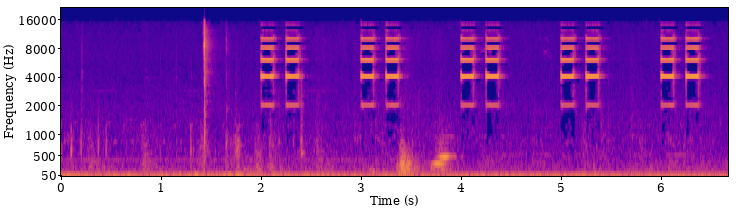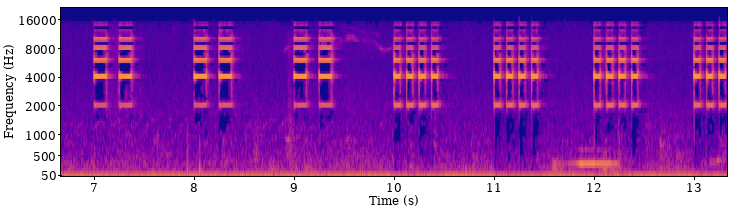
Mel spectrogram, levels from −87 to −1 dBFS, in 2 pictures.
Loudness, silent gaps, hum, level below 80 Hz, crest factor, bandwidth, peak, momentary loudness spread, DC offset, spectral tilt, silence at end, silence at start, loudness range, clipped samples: -18 LUFS; none; none; -38 dBFS; 22 dB; 16 kHz; 0 dBFS; 15 LU; under 0.1%; 0.5 dB/octave; 0 s; 0 s; 2 LU; under 0.1%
